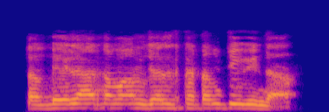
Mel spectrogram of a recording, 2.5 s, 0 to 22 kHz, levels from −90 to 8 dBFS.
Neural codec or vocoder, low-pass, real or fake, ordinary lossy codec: codec, 16 kHz, 4 kbps, FreqCodec, smaller model; 7.2 kHz; fake; MP3, 64 kbps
